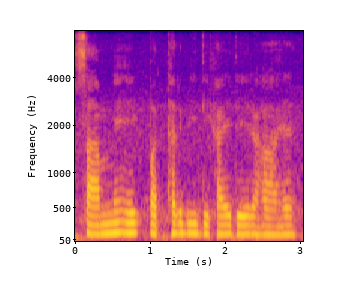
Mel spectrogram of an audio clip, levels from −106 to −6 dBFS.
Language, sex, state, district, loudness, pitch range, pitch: Hindi, male, Arunachal Pradesh, Lower Dibang Valley, -19 LUFS, 125-140 Hz, 130 Hz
